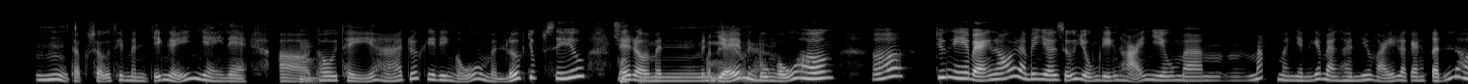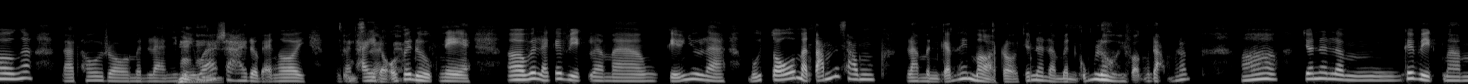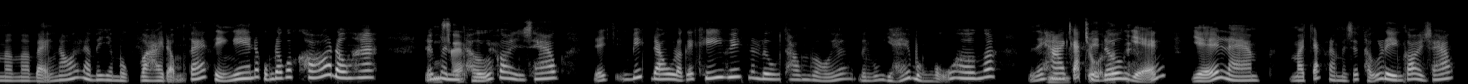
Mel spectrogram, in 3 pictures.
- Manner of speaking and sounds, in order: tapping; chuckle; laughing while speaking: "Ừm"; other background noise
- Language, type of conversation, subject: Vietnamese, advice, Làm sao để duy trì giấc ngủ đều đặn khi bạn thường mất ngủ hoặc ngủ quá muộn?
